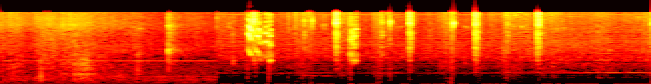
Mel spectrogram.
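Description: Table knife scraping and tapping as chocolate spread is scooped and spread onto a halved loaf of bread: a series of short, irregular scrapes and clicks, the loudest a couple of seconds in.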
